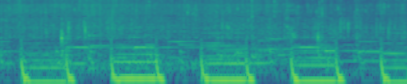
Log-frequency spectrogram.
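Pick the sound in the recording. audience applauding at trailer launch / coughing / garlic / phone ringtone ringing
garlic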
